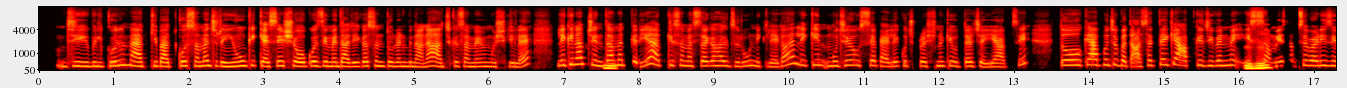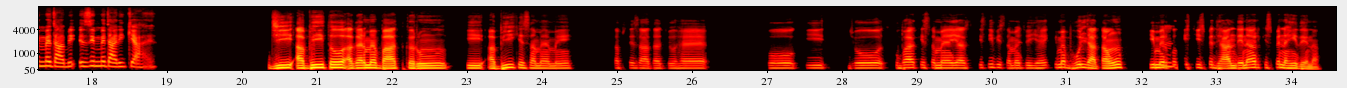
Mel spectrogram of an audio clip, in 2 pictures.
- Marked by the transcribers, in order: in English: "शो"
- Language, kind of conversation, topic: Hindi, advice, मैं अपने शौक और घर की जिम्मेदारियों के बीच संतुलन कैसे बना सकता/सकती हूँ?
